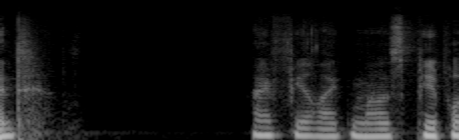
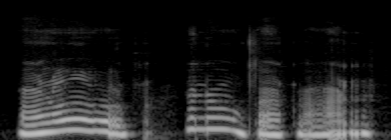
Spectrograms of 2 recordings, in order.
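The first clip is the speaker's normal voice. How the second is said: Bane voice; 4 semitones higher than usual. Retold or imitated. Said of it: "I can't even do the freaking voice".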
